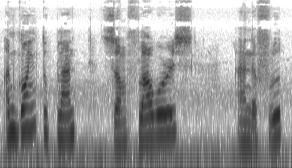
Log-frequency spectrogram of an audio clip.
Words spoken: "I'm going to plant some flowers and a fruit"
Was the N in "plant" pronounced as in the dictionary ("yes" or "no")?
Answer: yes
